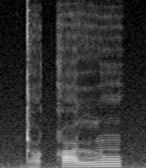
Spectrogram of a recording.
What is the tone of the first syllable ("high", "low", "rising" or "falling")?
low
